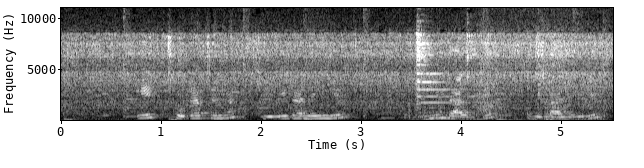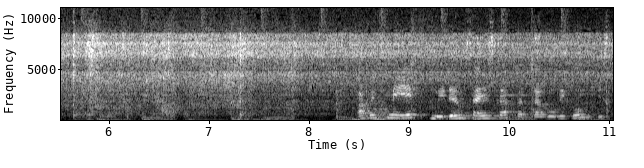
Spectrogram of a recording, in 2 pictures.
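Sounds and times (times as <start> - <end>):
food sizzling in metal pan: 0.0 - 11.0
metal spatula scraping pan: 3.5 - 7.5.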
